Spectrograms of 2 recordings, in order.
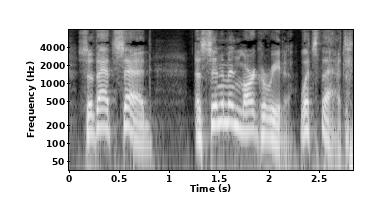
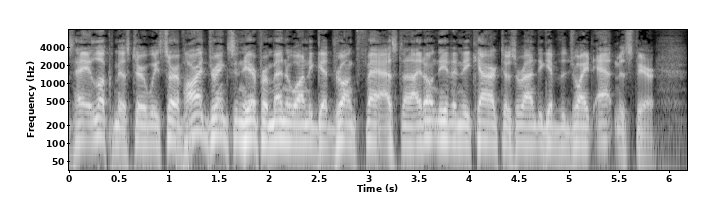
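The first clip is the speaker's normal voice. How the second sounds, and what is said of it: Imitates another person's voice. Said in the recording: “great impression that was... There's a big call for Sheldon Leonard impersonators”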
